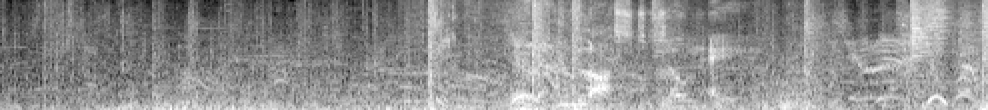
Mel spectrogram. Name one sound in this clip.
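A crowd of men shouts and yells in battle.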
